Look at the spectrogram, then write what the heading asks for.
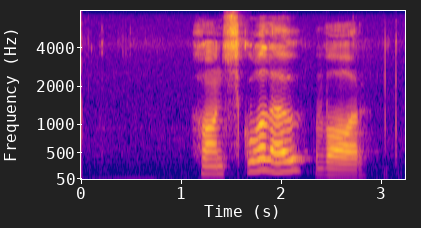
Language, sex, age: Afrikaans, male, 19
